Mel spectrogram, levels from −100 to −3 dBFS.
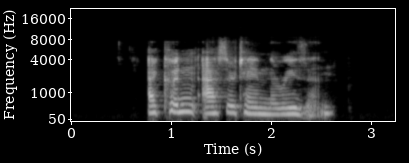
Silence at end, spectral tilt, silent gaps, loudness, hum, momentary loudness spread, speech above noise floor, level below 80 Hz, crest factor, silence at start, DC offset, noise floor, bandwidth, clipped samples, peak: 0.6 s; -4 dB/octave; none; -32 LUFS; none; 14 LU; 56 dB; -80 dBFS; 22 dB; 0.75 s; under 0.1%; -89 dBFS; 8.8 kHz; under 0.1%; -14 dBFS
